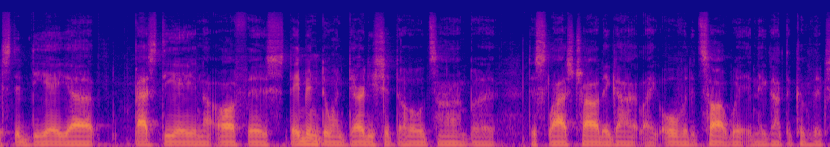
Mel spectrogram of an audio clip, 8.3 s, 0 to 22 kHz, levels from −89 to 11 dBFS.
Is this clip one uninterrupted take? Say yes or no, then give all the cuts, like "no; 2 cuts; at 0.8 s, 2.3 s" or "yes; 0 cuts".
yes; 0 cuts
